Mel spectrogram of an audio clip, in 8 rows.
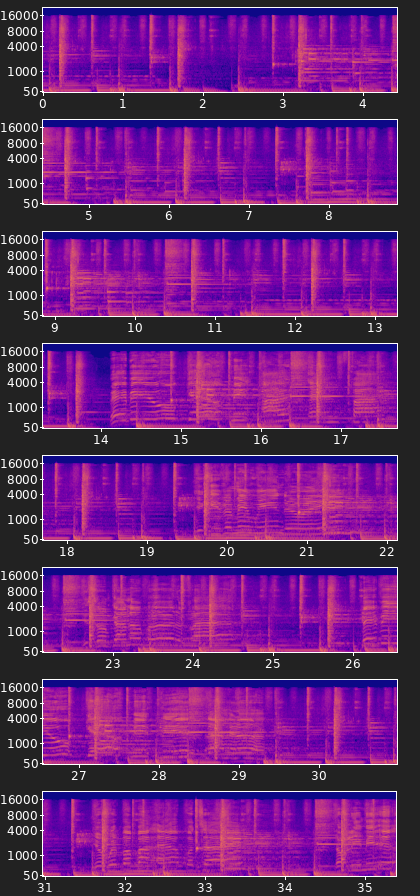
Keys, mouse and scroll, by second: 0.8 click, 10.4-19.3 drag, 22.0 ctrl+alt+Home, 23.3 click, 27.1 ctrl+d, 28.5-31.2 drag, 32.0 v, 33.2-35.3 drag.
